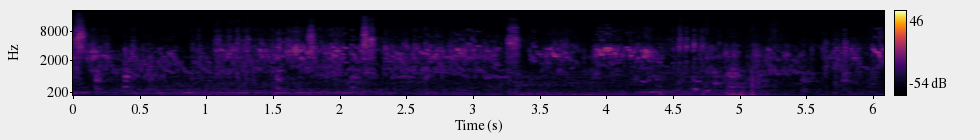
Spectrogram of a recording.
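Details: A flock of Australian parrots gives continuous high chattering, with squawky notes and warbles layered over one another throughout.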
